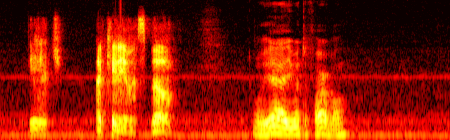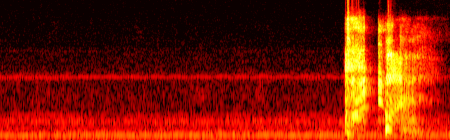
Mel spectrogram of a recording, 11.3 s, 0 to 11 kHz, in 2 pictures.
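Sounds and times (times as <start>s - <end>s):
speech: 0.4s - 2.2s, 3.2s - 4.4s
person with a cold coughing: 10.0s - 11.2s
raspy throat clearing from a person with a cold: 10.0s - 11.2s.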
